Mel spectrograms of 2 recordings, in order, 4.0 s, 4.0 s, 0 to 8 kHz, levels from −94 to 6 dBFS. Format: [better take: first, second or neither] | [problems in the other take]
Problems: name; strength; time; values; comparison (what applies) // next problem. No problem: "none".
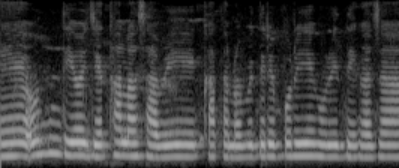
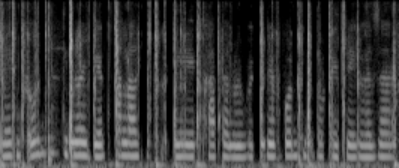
first | noise reduction (neural diffusion model UNIVERSE++)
